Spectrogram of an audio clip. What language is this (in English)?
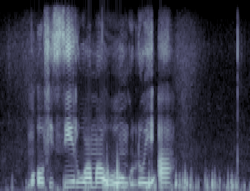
Tsonga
